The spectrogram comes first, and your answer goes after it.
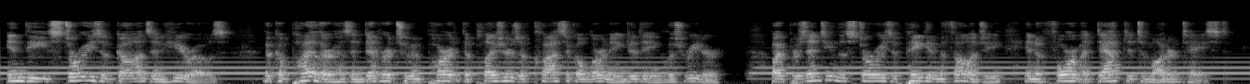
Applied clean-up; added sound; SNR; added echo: none; Wind instrument, woodwind instrument; 9 dB; reverberation time 0.2 s.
